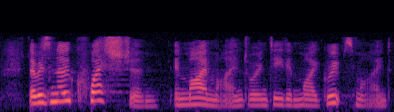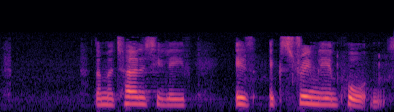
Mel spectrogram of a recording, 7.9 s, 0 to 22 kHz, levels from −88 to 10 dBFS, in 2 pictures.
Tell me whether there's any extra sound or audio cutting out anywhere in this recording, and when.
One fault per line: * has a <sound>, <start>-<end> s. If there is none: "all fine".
all fine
